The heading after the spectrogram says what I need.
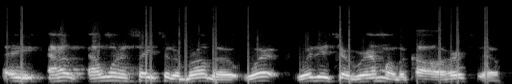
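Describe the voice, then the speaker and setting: A man's voice: a little high, normal speed, dark tone. A man joining a casual group chat over a muffled mic that makes him sound underwater, stammering as he repeats the same question. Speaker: call-in participant.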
